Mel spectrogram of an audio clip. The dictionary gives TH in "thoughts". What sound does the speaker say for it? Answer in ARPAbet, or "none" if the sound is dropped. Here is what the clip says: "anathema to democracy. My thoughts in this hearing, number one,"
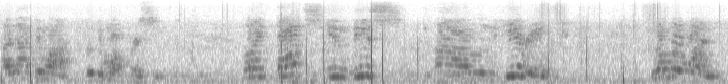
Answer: T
